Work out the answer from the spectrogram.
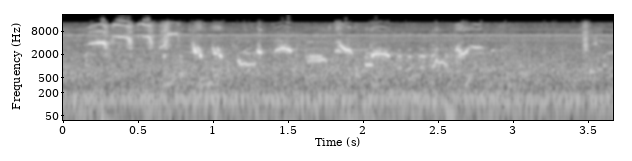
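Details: Masteran recording of white-rumped shama song meant to train competition birds: a rapid, varied stream of high whistles and bright slurred notes at roughly a hundred per minute.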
